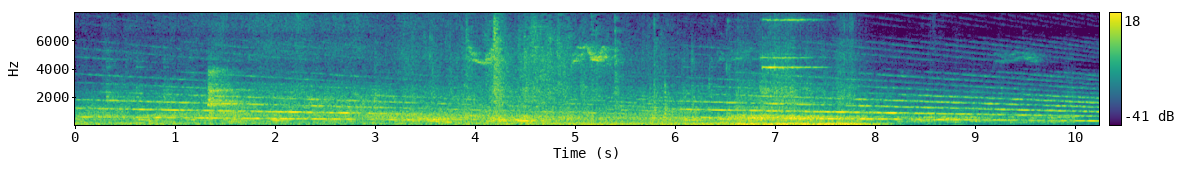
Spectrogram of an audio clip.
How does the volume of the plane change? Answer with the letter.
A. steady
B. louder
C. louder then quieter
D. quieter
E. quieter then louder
B.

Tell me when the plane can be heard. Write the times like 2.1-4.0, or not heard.
0.0-8.2.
